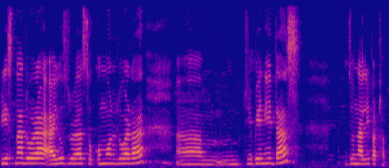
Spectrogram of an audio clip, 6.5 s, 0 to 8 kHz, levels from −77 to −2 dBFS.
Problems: none marked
